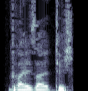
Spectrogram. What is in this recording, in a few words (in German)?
"dreiseitig", German; adjectives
